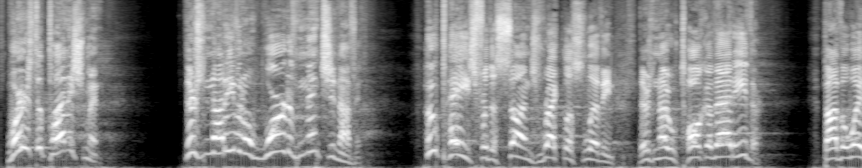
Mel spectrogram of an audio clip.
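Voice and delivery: very high, incredulous cry settling into forceful proclamation; impassioned, high-pitched preaching; full-force preaching. Acted. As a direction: fling out the questions from the pulpit, then drive home the answers.

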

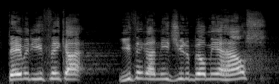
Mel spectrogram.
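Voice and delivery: God scoffing at David's offer; voicing God, incredulous. Preacher voicing God to David, amused incredulity.

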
